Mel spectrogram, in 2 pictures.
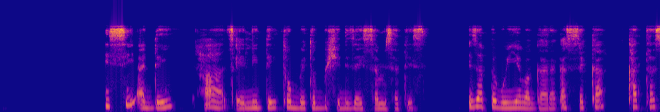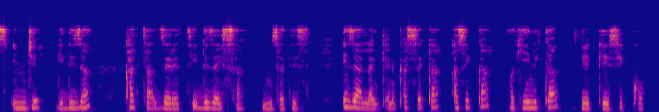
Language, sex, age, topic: Gamo, female, 25-35, government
